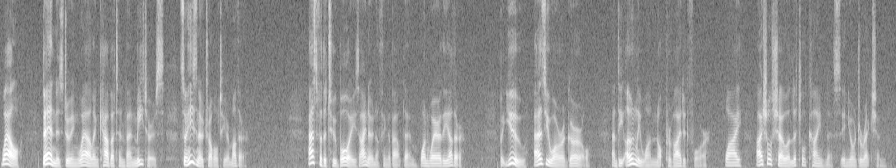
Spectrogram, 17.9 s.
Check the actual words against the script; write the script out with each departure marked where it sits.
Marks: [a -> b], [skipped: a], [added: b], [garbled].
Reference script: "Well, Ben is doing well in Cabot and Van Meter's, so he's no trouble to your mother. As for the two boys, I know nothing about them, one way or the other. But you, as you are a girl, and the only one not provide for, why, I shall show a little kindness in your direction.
"Well, Ben is doing well in Cabot and Van Meter's, so he's no trouble to your mother. As for the two boys, I know nothing about them, one way or the other. But you, as you are a girl, and the only one not [provide -> provided] for, why, I shall show a little kindness in your direction.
